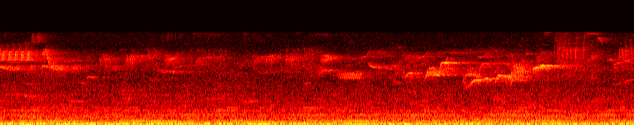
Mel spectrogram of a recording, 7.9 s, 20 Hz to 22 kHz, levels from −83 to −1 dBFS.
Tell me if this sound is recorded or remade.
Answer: recorded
